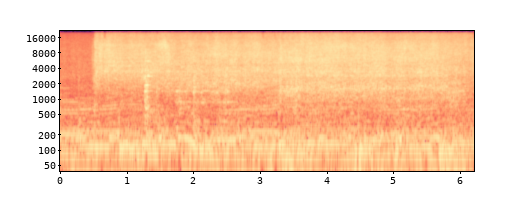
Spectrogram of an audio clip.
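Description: A blackened ribeye steak hitting the hot surface after a flip, a sudden loud burst of sizzling that holds as a dense, continuous hiss with faint scraping underneath, close up and without speech.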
